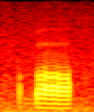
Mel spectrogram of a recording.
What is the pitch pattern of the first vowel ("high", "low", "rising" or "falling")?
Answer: low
